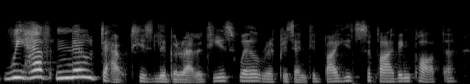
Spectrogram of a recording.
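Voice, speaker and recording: A woman's voice: low voice, big pitch swings, normal speed, no room sound. A woman playing a polite, concerned charity collector with a formal, earnest manner in a radio play.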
